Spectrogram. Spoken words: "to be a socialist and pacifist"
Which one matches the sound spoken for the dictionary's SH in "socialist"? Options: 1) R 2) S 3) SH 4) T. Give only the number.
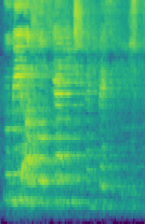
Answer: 2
